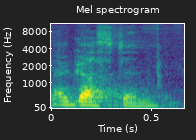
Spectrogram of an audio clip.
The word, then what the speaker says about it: Augustine: St. Augustine. Very confusing. Every time I try to say that, I get it wrong. But that's the right way to say it.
